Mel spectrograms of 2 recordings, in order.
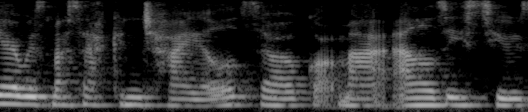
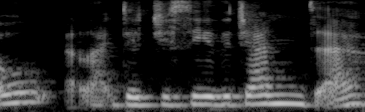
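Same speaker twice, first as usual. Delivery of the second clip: mock excited, eager, keyed-up tone; 2 semitones higher, 4 dB louder than usual. Retelling asking the woman scanning her about the gender: retelling own excited question. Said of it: "I excitedly said to her".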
